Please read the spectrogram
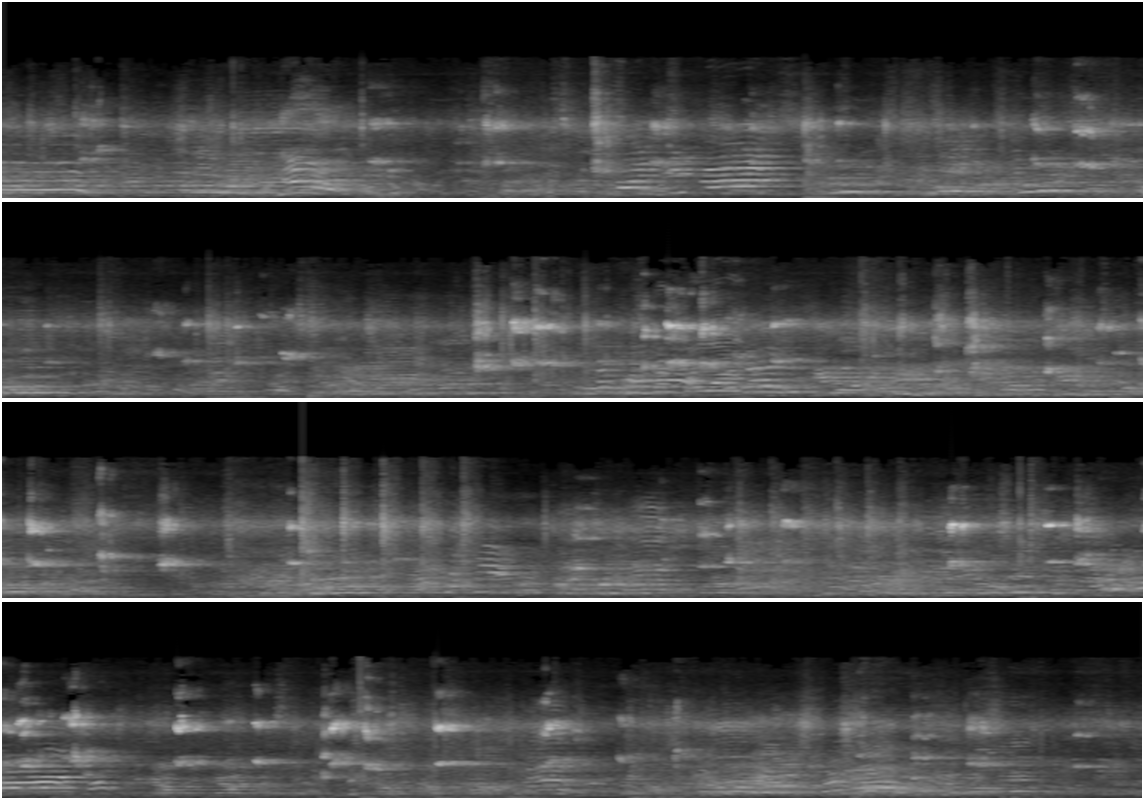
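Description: Basketball bouncing on a gym floor during play, amid a crowd's overlapping voices and shouts in a large, echoing gymnasium.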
